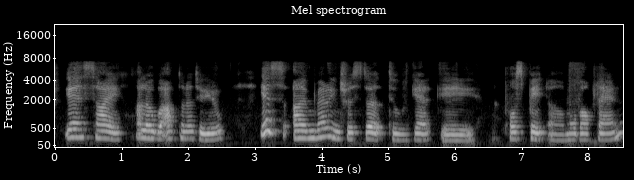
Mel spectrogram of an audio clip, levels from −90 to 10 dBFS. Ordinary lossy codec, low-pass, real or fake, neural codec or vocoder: none; 7.2 kHz; fake; codec, 16 kHz in and 24 kHz out, 1 kbps, XY-Tokenizer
